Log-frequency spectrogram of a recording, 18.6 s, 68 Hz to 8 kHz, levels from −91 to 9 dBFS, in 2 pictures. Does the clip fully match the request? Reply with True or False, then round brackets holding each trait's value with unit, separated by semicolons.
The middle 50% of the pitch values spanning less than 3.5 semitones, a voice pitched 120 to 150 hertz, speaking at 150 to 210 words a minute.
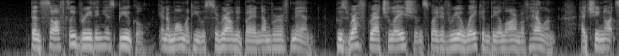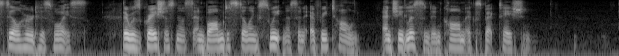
True (2.5 semitones; 140 Hz; 160 wpm)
